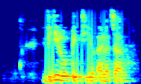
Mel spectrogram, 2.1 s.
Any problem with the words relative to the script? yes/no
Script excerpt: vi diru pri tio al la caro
no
